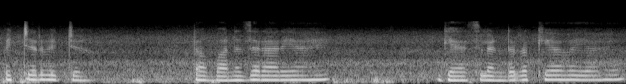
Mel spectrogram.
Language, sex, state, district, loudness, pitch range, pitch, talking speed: Punjabi, female, Punjab, Kapurthala, -15 LUFS, 195-215 Hz, 205 Hz, 115 wpm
